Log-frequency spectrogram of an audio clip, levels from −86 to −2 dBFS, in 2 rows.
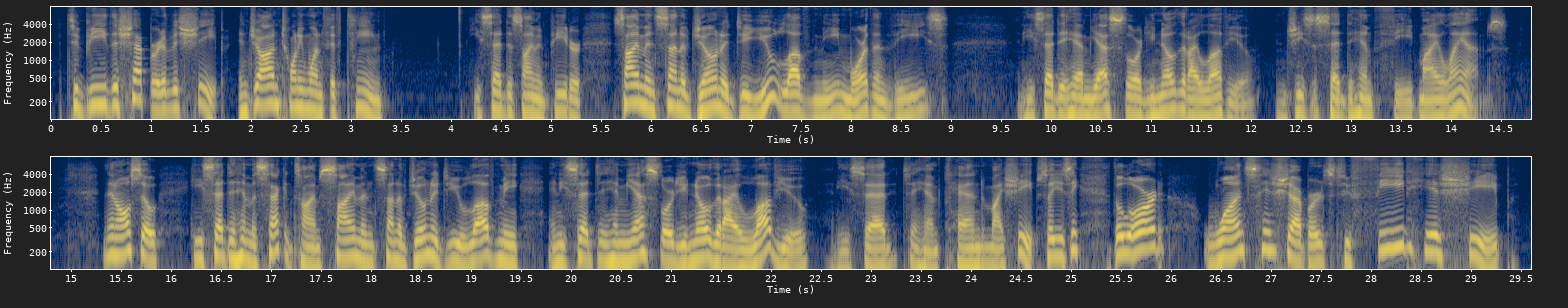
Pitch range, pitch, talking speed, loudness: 115-160 Hz, 135 Hz, 200 wpm, -18 LUFS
